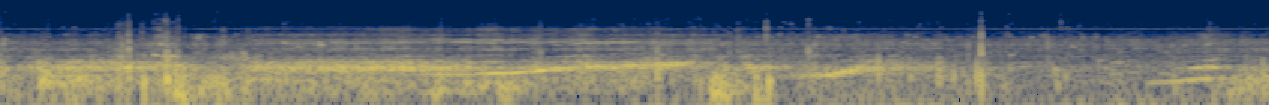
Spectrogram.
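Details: Underwater humpback whale song at Ningaloo Reef, captured while swimming with the whales: long sliding moans sweeping upward, a short rising whoop near the end, over bubbly water noise.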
